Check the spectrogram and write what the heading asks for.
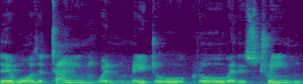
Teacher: So we have 5 feet means 10 syllables, means pentameter. And when you recite it, then first is unstressed, second is stressed. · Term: iambic pentameter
